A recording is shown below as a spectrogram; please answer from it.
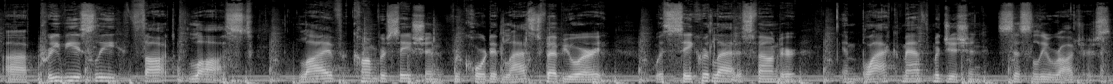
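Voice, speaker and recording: A man's voice: fairly even intonation, slow. A man hosting a podcast, eagerly announcing the episode in a poor, degraded recording. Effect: poor, degraded sound quality from computer issues. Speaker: podcast host. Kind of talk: spoken show intro. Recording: low-quality audio over loud guitar music.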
